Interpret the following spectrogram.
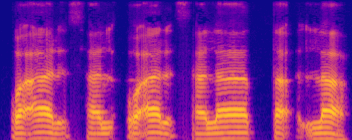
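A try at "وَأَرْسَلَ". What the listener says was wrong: ওয়ার সালা, লাম টান হবে না, লামের উপর চাবার আছে।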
